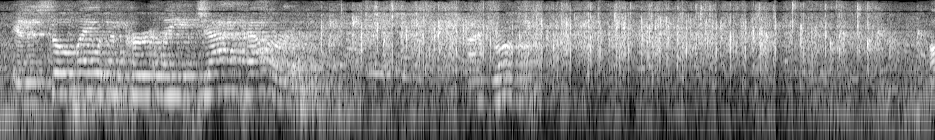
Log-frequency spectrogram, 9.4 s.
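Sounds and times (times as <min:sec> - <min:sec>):
speech: 0:00.2 - 0:03.3
audience applause: 0:03.2 - 0:09.2.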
